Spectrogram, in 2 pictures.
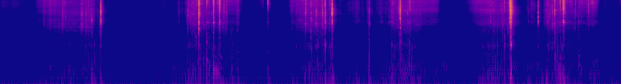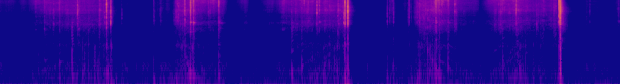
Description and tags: Metal tape measure, multiple opening and closing sounds.
opening, closing, multiple, tape, measure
